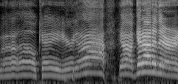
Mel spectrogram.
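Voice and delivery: loud, high-pitched panicked yelling; hammed-up high scream over a movie chase; mock horror-film screaming. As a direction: imitate screaming film victims, building to a full shout. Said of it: "We just heard people screaming and running".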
